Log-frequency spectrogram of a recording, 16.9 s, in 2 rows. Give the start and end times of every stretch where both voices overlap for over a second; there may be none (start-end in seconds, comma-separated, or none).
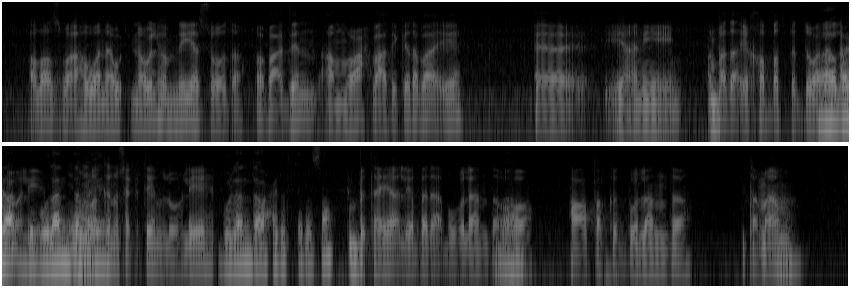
8.2-9.6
